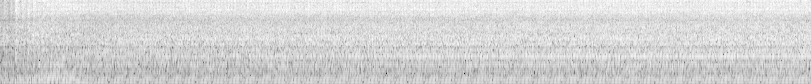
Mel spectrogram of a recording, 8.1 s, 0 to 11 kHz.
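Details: Duromax XP12000HX generator after fitting NGK BPR6ES spark plug and new fuel hose, previously backfiring and hard to restart: pulls over, catches within a second, steady even hum, no popping or misses. Normal start and run.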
